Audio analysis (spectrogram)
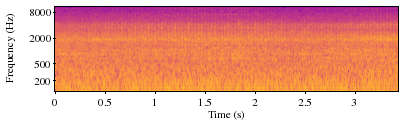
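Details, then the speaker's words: VW BEW TDI diesel at 100k km: steady idle with a low rumble and a faint constant whir over it. Loose, worn water pump. "no sorry, BEW 100k km loose water pump TDI (it does happen to them as well)"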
